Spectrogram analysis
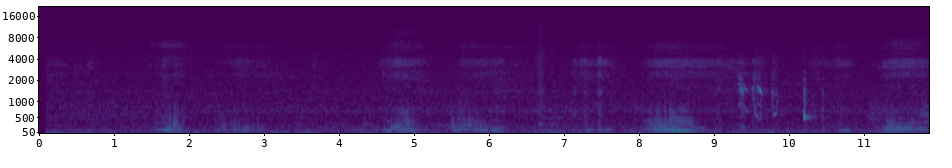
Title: Snoring Mufi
